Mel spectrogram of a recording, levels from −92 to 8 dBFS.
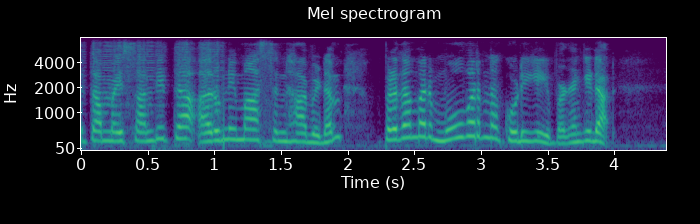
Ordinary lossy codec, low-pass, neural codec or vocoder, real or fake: Opus, 24 kbps; 7.2 kHz; none; real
